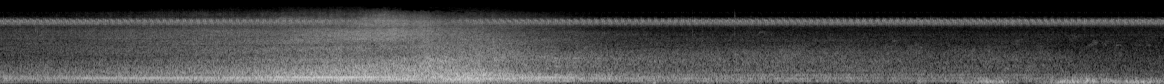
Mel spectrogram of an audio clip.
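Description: Isuzu Elf box truck driving past close by: engine and tyre noise that builds to a peak about four seconds in and then fades away, over a steady high-pitched drone.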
